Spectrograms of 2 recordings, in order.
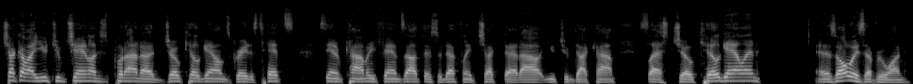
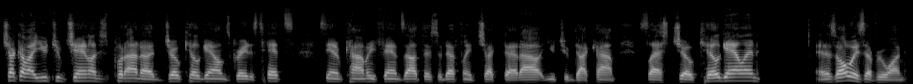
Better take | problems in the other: first | thin; somewhat; fading below 300 Hz

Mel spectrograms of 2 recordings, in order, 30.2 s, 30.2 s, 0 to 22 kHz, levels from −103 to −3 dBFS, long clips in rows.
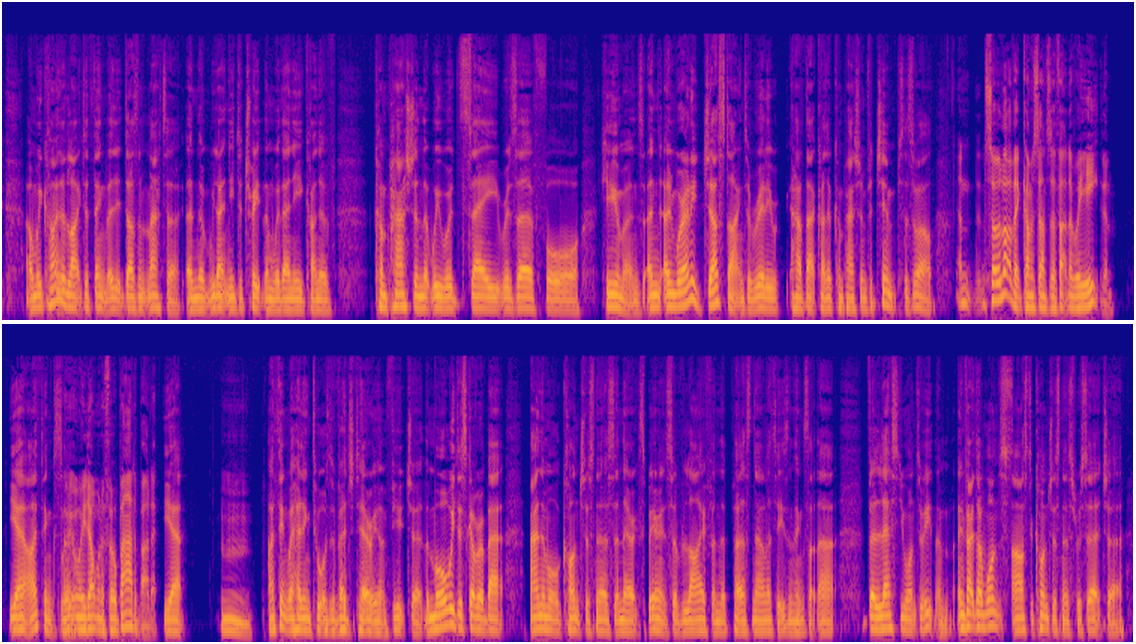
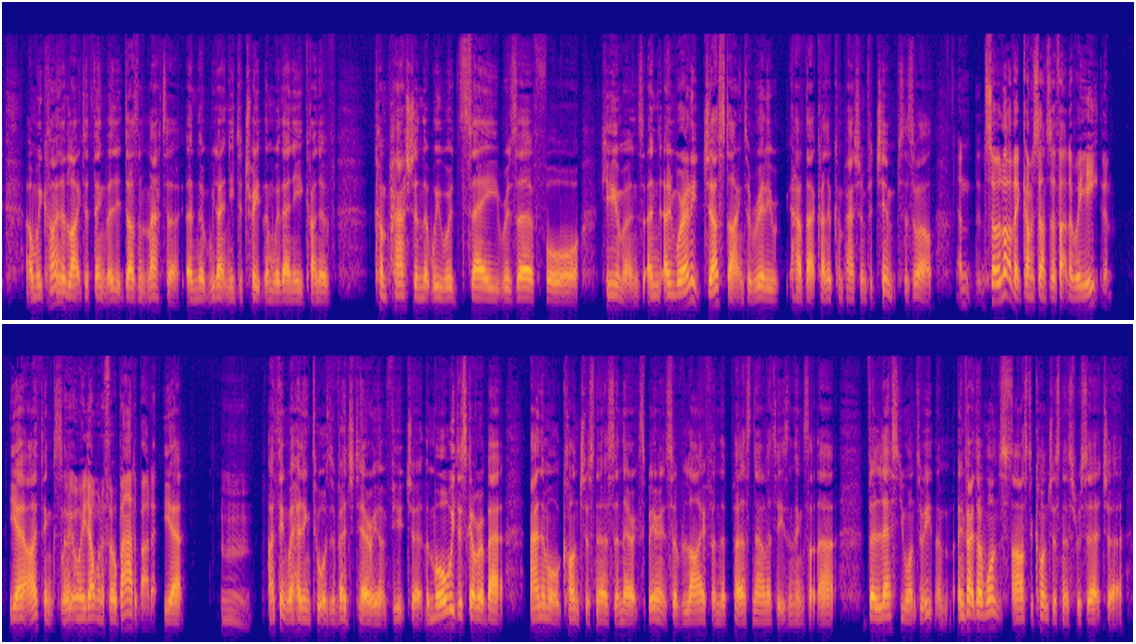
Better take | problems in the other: first | thin; very; fading below 400 Hz

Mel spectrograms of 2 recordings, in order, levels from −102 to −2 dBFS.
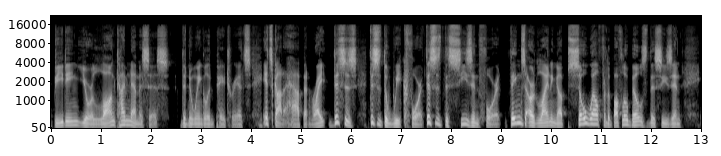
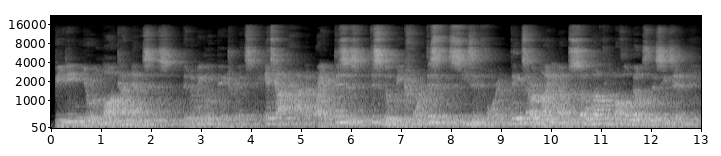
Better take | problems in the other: first | off-mic speech; far // room echo; strong; dies away in 3 s

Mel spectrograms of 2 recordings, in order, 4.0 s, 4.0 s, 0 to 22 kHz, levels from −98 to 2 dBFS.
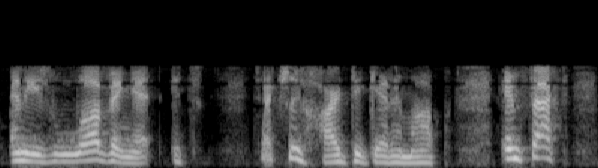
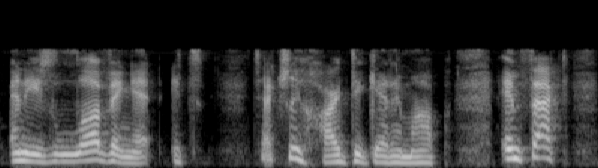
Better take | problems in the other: second | garbled, watery; badly; nothing above 4 kHz; slightly in the second

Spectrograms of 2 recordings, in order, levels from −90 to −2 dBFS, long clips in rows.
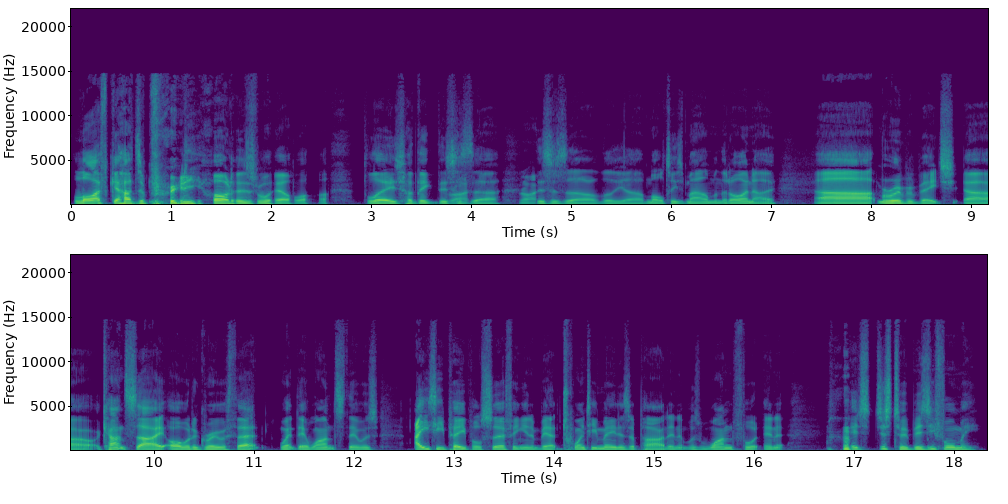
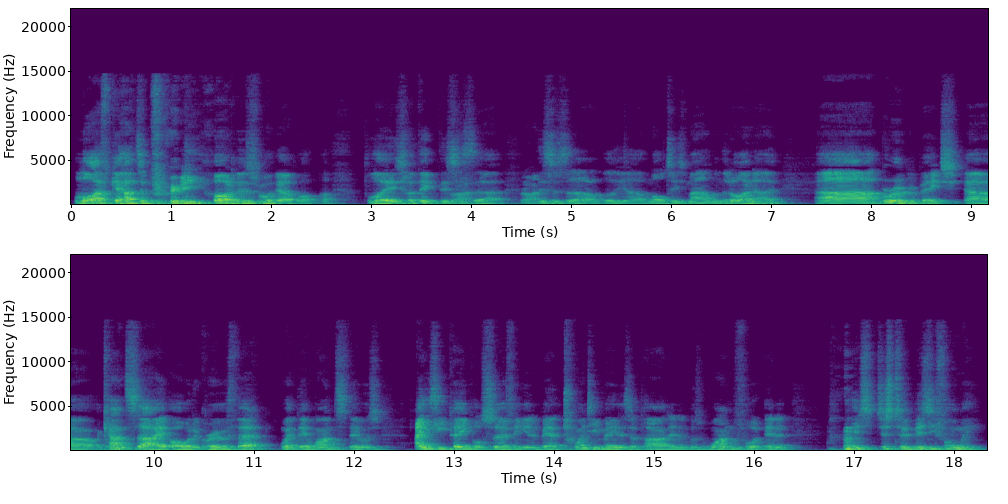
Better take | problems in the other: first | room echo; slight; dies away in 0.3 s // off-mic speech; far

